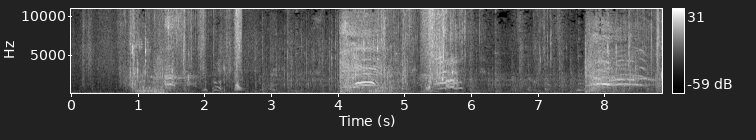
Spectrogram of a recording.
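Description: A woman screams in pain.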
